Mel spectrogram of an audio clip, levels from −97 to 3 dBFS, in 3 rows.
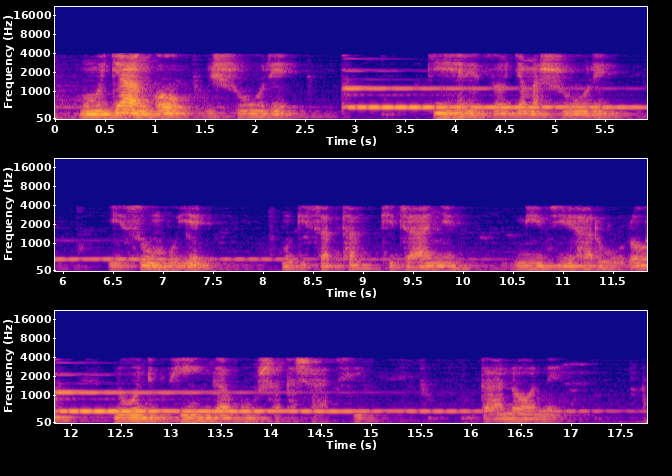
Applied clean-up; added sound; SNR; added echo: none; Chink, clink; 3 dB; reverberation time 0.5 s.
